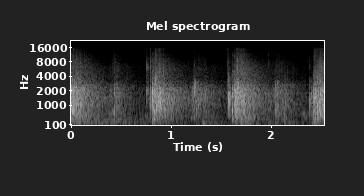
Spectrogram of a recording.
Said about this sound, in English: Oh, they're going to clap.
